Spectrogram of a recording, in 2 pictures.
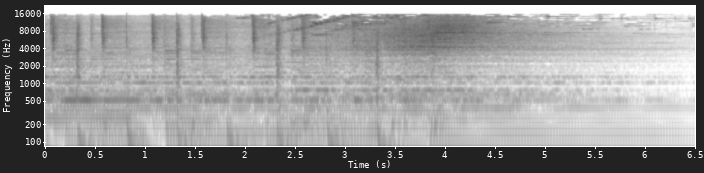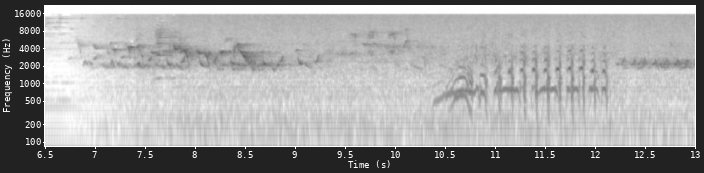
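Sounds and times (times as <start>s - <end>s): birds singing: 6.8s - 13.0s.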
